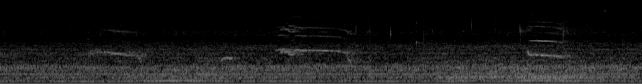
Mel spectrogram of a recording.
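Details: Ragdoll kittens raised free of cages in a home cattery in central Kansas, giving thin, high mews: about four short cries that rise and fall, scattered over several seconds above a steady low hum.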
